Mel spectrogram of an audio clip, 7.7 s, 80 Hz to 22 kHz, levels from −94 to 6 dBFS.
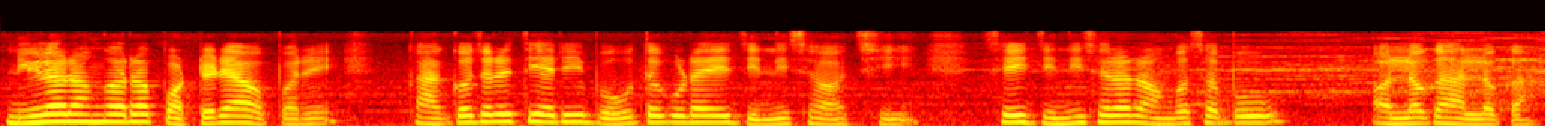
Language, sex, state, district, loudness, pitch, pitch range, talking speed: Odia, female, Odisha, Khordha, -18 LUFS, 200 Hz, 175-220 Hz, 125 wpm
